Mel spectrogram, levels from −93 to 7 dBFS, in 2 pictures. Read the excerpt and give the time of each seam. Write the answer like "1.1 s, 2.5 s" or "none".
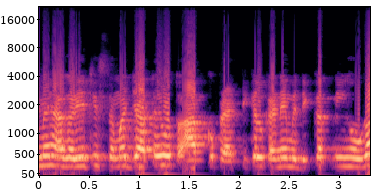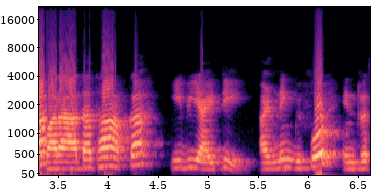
3.4 s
